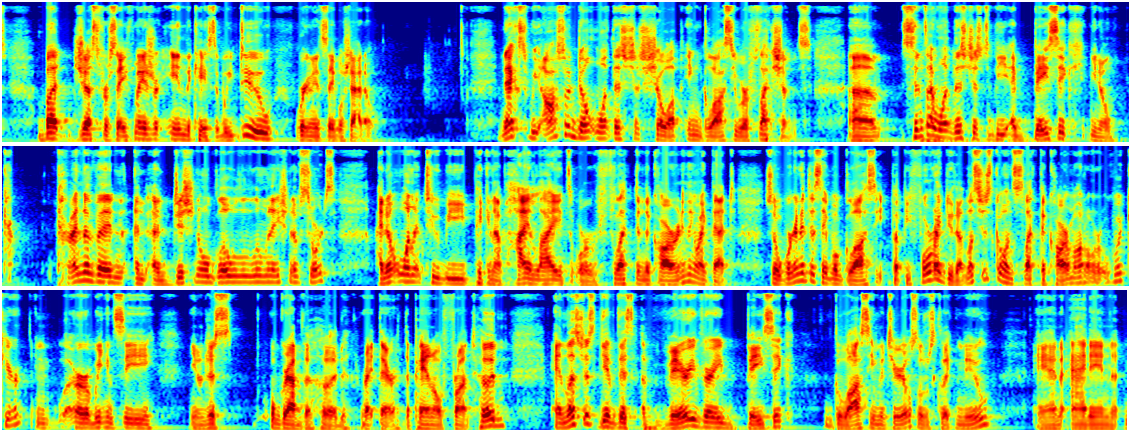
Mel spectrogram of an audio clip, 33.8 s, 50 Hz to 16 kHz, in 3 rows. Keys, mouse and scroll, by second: 0.6 scroll up 2, 3.1 scroll up 6, 11.0 middle click, 22.2 right click, 26.1 right click, 28.7 click, 31.0 click, 31.2 click.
